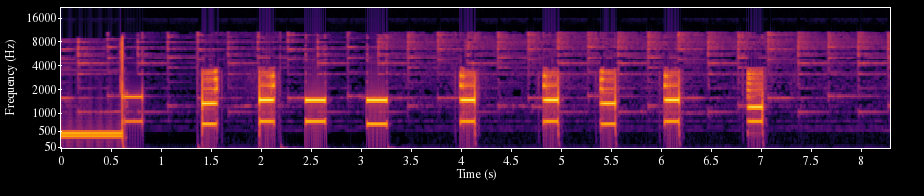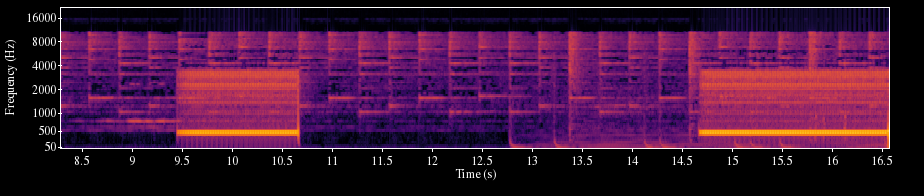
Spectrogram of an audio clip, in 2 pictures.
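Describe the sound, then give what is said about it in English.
Telephone keypad tones beep out a quick series of short, bright dialing bursts, then two long, steady ringback tones follow with a quieter stretch between them. “let's call him, and then we'll see if he answers real quick. Dialing at random.”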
